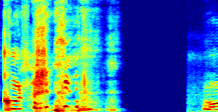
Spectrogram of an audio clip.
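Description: A short, noisy, throaty comic vocal sound effect with the title stinger, made of a few rough bursts that stop a little over a second in.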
